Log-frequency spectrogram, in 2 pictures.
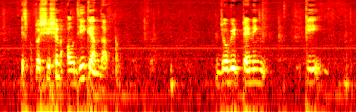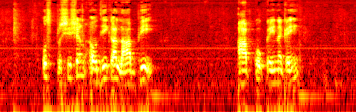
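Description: A middle-aged man speaks calmly into a microphone in short bursts with pauses.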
